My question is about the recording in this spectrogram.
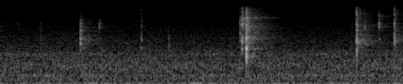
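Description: A few light metallic clicks from a Leatherman multi-tool being handled and folded, with the sharpest click a little past a second in.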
